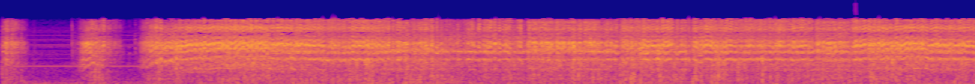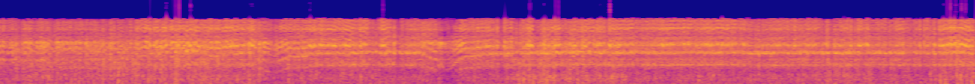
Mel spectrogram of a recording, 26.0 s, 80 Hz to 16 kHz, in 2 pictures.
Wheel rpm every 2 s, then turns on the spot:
20, 120, 160, 160, 160, 160, 160, 180, 190, 160, 220, 230, 230.
none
